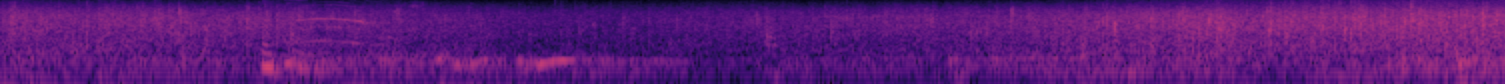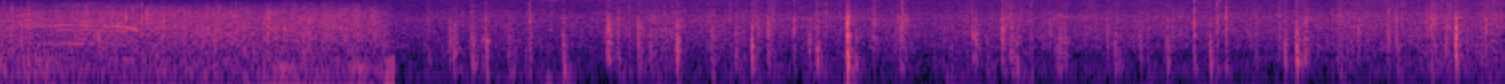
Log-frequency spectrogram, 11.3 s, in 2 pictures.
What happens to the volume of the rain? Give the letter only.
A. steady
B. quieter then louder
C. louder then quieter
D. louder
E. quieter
D.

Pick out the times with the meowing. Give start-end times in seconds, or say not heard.
0.9-2.6, 5.7-7.2.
